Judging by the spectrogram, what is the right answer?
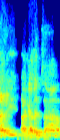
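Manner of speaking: very high shouted outburst. In court, as a bond is revoked, someone addresses the judge, yelling out. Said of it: "I don't know why people yelling at me".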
